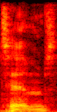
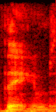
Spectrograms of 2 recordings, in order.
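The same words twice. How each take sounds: First: It is said the established, accepted way. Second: It is read literally, letter by letter. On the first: The speaker calls it right. "it's pronounced Thames" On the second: The speaker calls it wrong. "even though it looks like Thames"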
